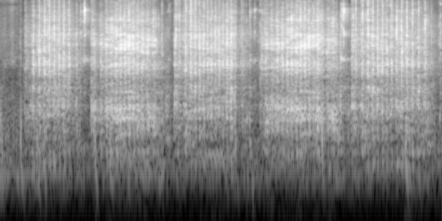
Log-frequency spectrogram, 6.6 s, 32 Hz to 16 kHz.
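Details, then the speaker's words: MJX Hyper Go 10208 RC truck, new out of the box, driveline began sounding weird after a few minutes of indoor driving: harsh rapid metallic clatter in bursts with each throttle push as the motor pinion slips on its shaft and grinds. "I was driving this within the house, and after a few minutes, the drive line started to sound a bit weird."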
